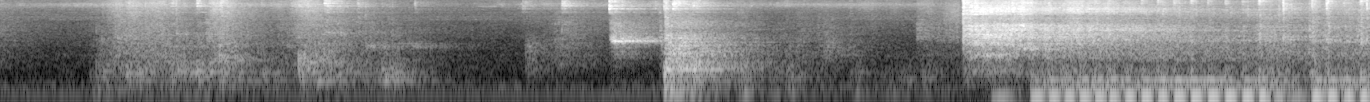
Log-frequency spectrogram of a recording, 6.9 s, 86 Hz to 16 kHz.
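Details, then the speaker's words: 2011 Yamaha Raptor 125 quad, gas cap removed: single fires into a lumpy pulsing beat about four a second; runs better with choke on but won't idle, stalls with choke off; owner suspects not getting enough fuel. "Seems like with the choke on, it's running a lot better. It's a lot better with the choke on, but it's not idling."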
